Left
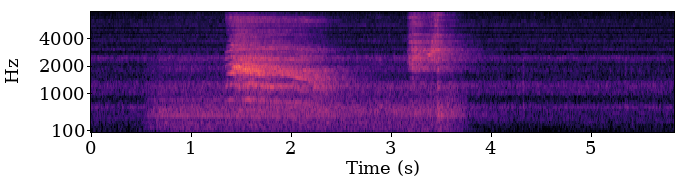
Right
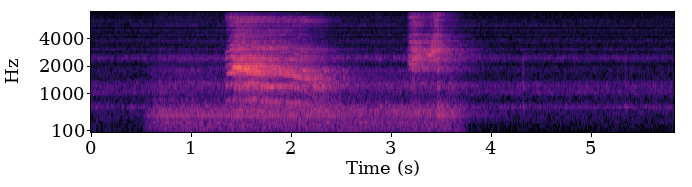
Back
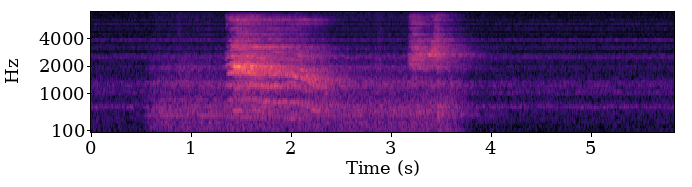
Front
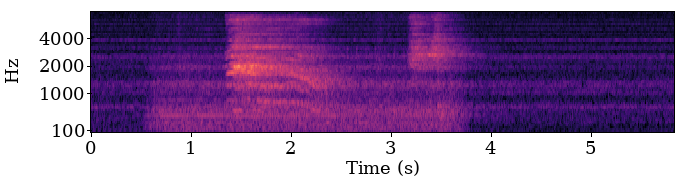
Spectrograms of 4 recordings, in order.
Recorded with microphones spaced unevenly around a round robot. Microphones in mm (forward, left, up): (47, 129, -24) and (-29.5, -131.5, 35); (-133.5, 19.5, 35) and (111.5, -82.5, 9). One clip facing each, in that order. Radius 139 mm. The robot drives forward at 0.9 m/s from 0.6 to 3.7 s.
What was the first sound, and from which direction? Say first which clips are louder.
A baby crying: right 1 dB, even; 105° right.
